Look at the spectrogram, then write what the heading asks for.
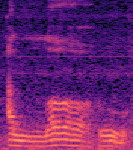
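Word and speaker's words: الله: Kemudian kata Al-Ilah, Hamzah kasrohnya itu I, Al-I, I-nya itu dibuang, lalu tinggallah lam mati diikuti dengan lam hidup. Jadi Allahu, lalu dibacanya tebal menjadi Allahu.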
